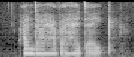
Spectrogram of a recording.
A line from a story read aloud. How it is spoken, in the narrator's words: I whispered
